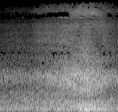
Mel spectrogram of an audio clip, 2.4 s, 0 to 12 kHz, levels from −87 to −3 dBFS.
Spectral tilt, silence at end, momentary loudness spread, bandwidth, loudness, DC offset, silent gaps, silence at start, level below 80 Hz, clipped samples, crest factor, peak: -5.5 dB/octave; 0 s; 13 LU; 11.5 kHz; -24 LUFS; under 0.1%; none; 0 s; -36 dBFS; under 0.1%; 18 dB; -6 dBFS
